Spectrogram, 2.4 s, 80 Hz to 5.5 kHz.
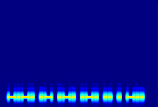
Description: Morse code, heard as a keyed tone, about 34 wpm, 600 Hz. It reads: CARRIED
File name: the old man and the sea 2 35wpm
